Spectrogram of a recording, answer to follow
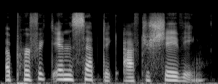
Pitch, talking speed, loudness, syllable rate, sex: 200 Hz, 140 wpm, -17 LUFS, 5.5 syllables/s, female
